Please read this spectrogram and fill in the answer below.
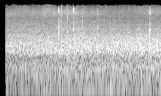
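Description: Road traffic noise: a car driving past close by on the street, its tyre and engine noise a steady rush.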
